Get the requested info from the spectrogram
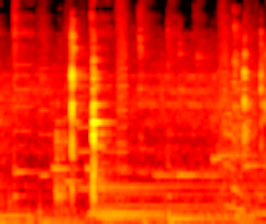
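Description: Metal cutlery clinking against plates, two sharp clinks a little over half a second in, over soft piano background music.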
